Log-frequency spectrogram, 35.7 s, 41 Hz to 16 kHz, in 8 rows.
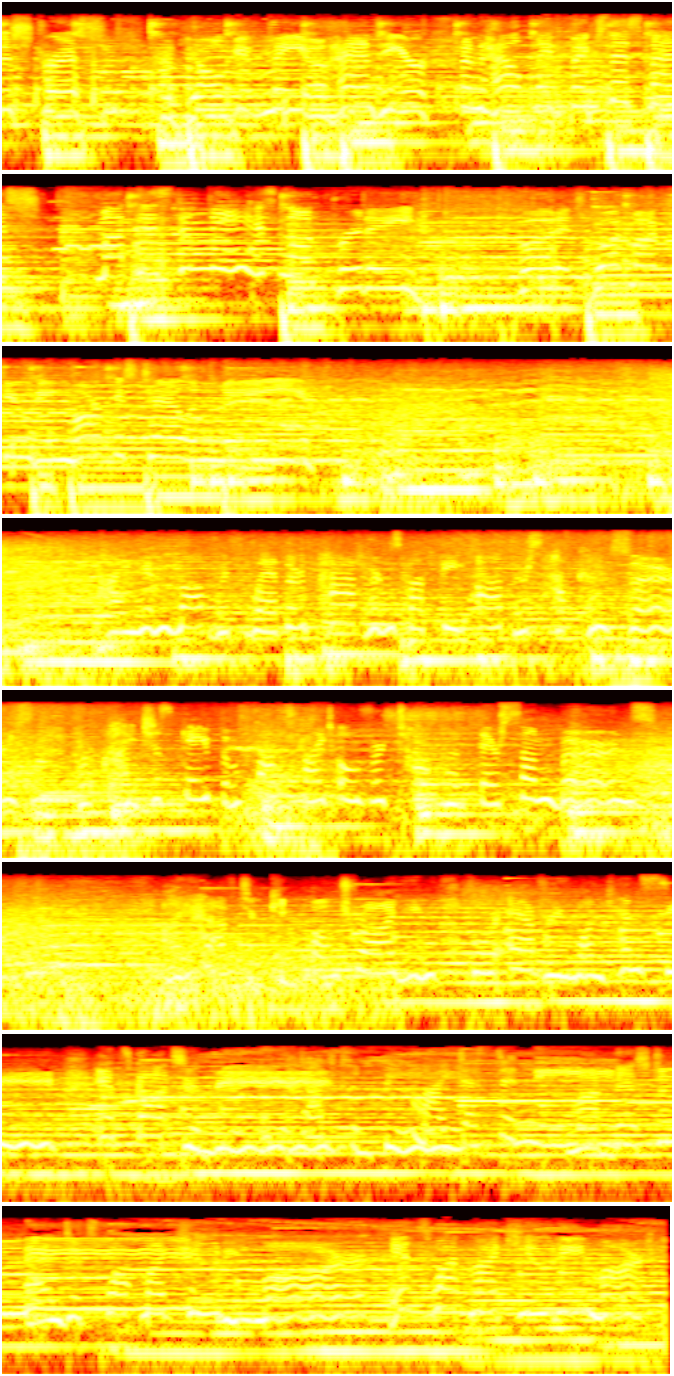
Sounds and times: Jingle, tinkle: 27.8s - 35.5s.

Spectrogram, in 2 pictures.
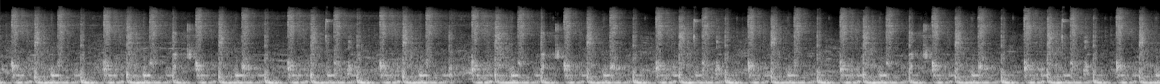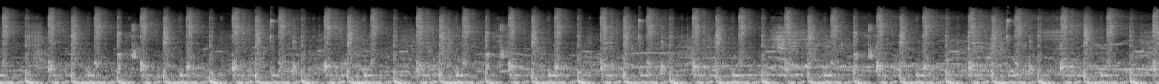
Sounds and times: Speech: 0.0s - 23.1s
Techno: 0.0s - 23.1s.

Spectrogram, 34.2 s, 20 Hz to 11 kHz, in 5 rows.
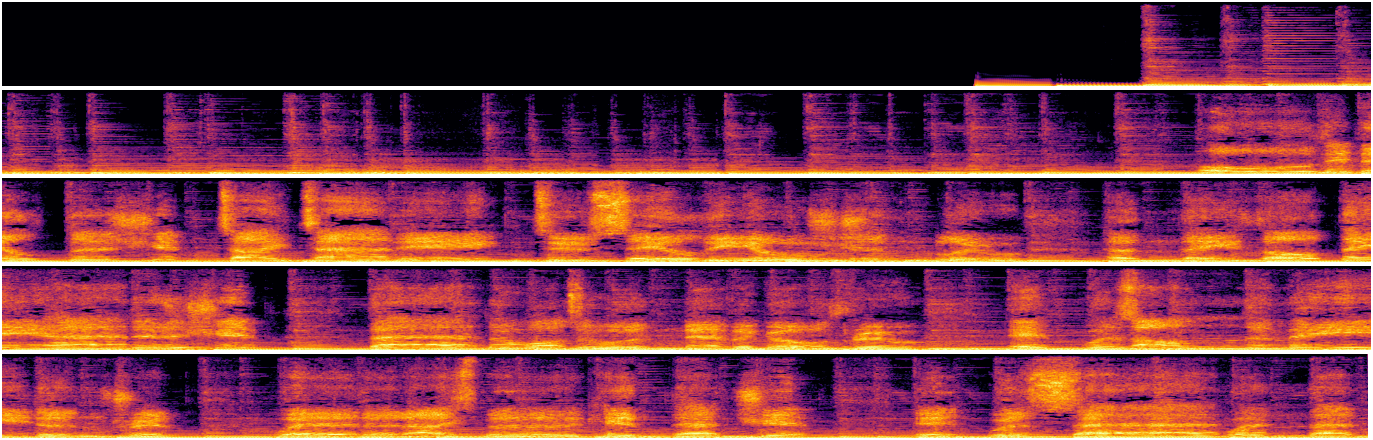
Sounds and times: Music: 4.9s - 34.2s.

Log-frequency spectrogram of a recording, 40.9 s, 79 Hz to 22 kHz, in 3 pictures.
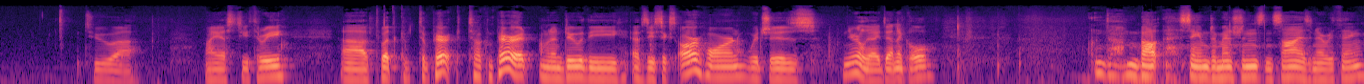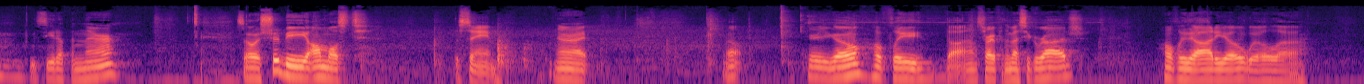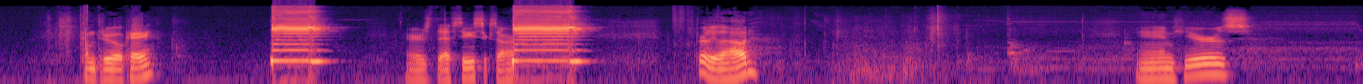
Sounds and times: Speech: 0.8s - 1.4s, 2.0s - 9.4s, 10.9s - 14.9s, 16.0s - 17.4s, 18.2s - 18.6s, 19.2s - 19.6s, 20.9s - 21.1s, 21.7s - 24.5s, 25.2s - 26.8s, 28.1s - 28.9s, 31.3s - 32.4s, 34.2s - 35.0s, 38.6s - 39.9s
Vehicle horn, car horn, honking: 30.0s - 30.8s, 32.4s - 33.4s.

